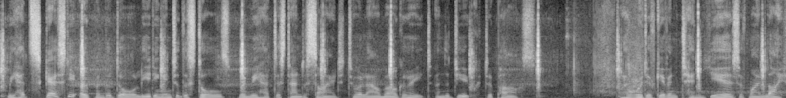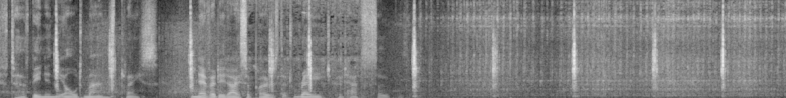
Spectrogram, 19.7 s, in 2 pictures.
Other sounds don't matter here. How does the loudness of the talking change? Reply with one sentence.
The loudness of the talking stays about the same.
